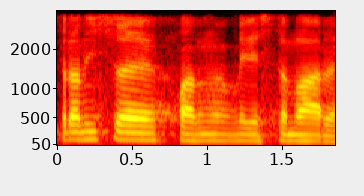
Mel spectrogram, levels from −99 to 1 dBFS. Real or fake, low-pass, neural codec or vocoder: fake; 3.6 kHz; codec, 16 kHz, 1 kbps, FunCodec, trained on Chinese and English, 50 frames a second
